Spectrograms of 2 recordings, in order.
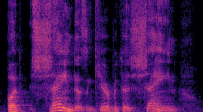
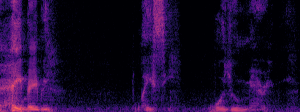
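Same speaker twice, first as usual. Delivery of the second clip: hushed, whispery mock proposal; mock tender proposal; 2 semitones lower, 4 dB quieter than usual. Mock suitor proposing to Lacey, hushed tenderness. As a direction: drop to an intimate put-on whisper.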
